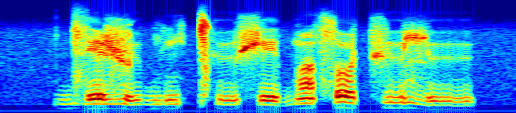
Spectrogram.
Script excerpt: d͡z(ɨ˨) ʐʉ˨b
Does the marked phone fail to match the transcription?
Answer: yes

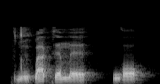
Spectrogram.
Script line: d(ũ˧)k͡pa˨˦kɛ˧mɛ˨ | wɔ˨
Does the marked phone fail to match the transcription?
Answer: yes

